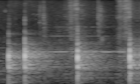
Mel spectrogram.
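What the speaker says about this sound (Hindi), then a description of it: "प्याज तैयार, यूं पतला पतला काटना है इसे" A knife chops onion thinly on a cutting board, making four crisp, close knocks at an uneven pace with no talk.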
